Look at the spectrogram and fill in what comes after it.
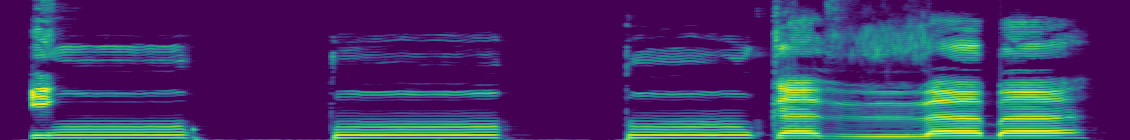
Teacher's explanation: Harusnya kalau ketemu sama huruf kaf ini dengungannya kuat, mendekati eng.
